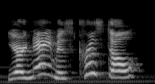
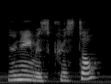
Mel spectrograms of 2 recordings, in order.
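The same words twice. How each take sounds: First: It is said loudly, rising high in pitch. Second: It is said softly, in a quieter voice.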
